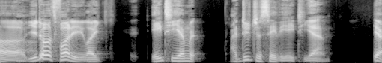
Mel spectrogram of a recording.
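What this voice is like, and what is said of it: Usual voice. Nothing is said of it.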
